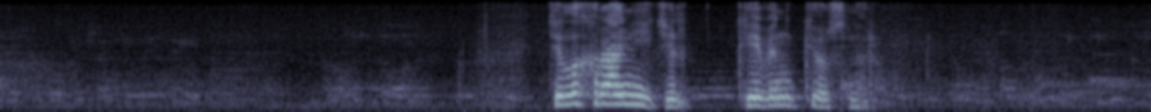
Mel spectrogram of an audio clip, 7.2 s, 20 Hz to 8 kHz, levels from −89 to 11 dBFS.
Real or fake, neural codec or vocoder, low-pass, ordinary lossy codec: fake; vocoder, 24 kHz, 100 mel bands, Vocos; 7.2 kHz; none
